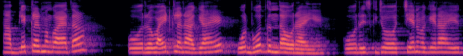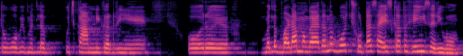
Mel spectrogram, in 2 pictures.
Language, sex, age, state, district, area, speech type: Hindi, female, 18-30, Madhya Pradesh, Ujjain, rural, spontaneous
